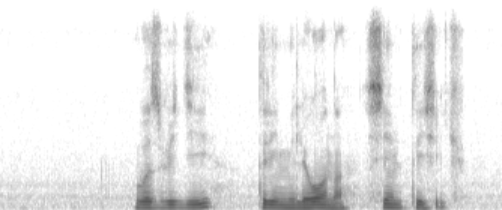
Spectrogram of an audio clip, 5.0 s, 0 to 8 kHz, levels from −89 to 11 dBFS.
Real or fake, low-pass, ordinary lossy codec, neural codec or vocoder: real; 7.2 kHz; Opus, 16 kbps; none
